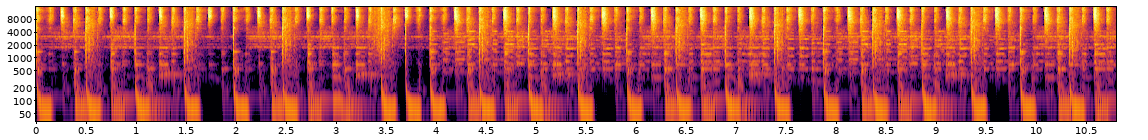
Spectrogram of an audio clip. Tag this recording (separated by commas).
Music, Sampler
